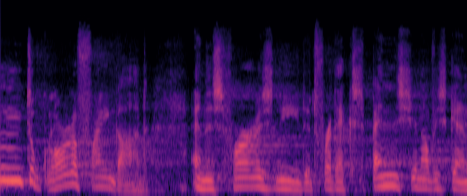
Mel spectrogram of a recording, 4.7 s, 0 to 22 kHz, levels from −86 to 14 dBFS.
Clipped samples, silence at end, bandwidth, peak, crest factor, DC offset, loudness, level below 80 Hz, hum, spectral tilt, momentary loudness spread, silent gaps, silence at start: under 0.1%; 0 s; 13 kHz; -16 dBFS; 18 dB; under 0.1%; -34 LUFS; -64 dBFS; none; -5 dB/octave; 7 LU; none; 0 s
